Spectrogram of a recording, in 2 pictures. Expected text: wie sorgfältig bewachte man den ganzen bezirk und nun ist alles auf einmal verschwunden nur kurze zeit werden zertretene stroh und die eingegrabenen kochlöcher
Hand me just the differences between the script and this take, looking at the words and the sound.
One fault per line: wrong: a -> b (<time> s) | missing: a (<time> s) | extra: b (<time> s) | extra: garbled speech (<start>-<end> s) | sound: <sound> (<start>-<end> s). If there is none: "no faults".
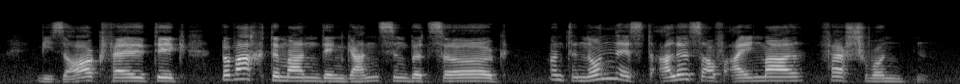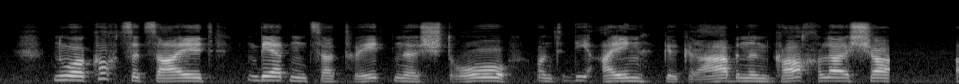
no faults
